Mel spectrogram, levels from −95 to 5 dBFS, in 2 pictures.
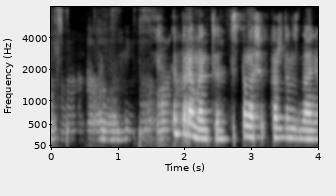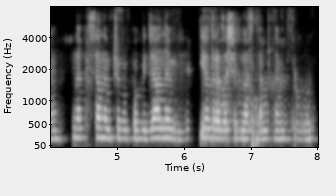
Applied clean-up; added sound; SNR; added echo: neural mask model Resemble Enhance denoiser.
